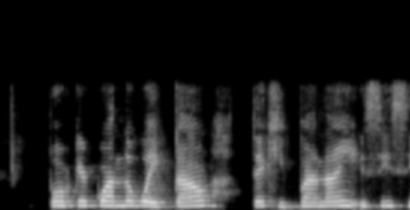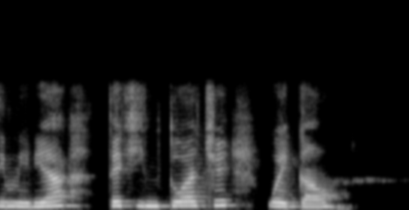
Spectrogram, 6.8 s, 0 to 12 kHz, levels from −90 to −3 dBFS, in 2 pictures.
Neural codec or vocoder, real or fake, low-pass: codec, 16 kHz, 2 kbps, X-Codec, HuBERT features, trained on LibriSpeech; fake; 7.2 kHz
